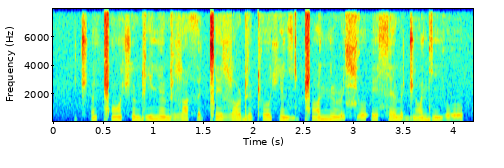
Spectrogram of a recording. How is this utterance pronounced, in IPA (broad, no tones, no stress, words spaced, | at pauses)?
t͡ʃʼə̃ǁɔ̃ʃɐ̃ ɖijɛ̃ ɖə̰ɮɑθə̰ǀe ɮɔɖe ʈʰoçɑ̃ zʲo̰ǁɑ̃nʲɔ̃ ɭə̰ɕo̰ʔe sɛɳə̰ d͡ʒɔ̃dʲɛ̃ jo̰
